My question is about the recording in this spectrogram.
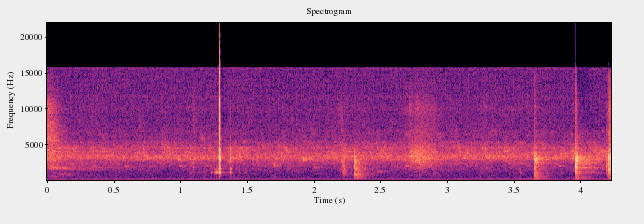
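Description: Hands pressing small wooden plugs into drilled holes in a hammered dulcimer's wooden frame: a sharp click about a second in, a fainter one a second later and another near the end, over faint room noise.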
